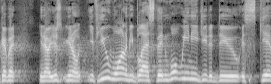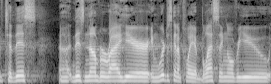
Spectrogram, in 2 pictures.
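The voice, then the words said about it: Put-on Southern accent. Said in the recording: “I always do the Southern accent”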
